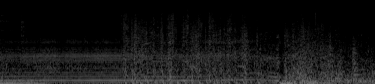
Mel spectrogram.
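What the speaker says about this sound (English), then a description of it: "Mini gun, eh? Trying to rinse me." Minigun fire in Fortnite, a rapid sustained burst of automatic shots over a steady electrical hum, loud and continuous after the first second.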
